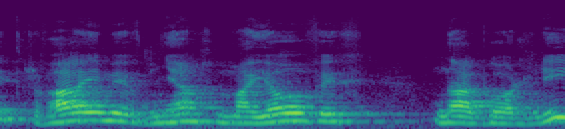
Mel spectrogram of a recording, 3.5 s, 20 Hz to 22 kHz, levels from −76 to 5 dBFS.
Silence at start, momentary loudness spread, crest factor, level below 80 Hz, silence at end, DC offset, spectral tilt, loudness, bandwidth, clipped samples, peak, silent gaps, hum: 0 s; 9 LU; 16 dB; -58 dBFS; 0 s; under 0.1%; -7.5 dB/octave; -19 LUFS; 12.5 kHz; under 0.1%; -2 dBFS; none; none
